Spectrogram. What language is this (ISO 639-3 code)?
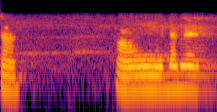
snd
